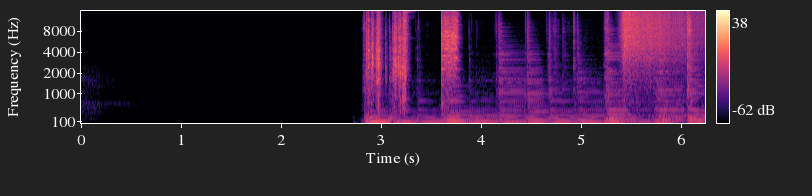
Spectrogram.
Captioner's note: sizzle; guncock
